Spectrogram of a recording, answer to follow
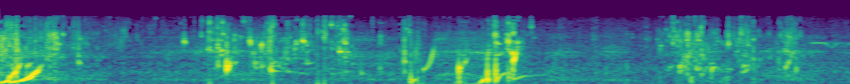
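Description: A hand sloshing and rummaging through shallow creek water over the bed. A splash at the start is followed by short bursts of splashing and gurgling about one, two and a half, and three and a half seconds in.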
